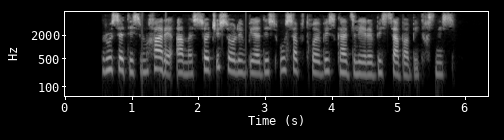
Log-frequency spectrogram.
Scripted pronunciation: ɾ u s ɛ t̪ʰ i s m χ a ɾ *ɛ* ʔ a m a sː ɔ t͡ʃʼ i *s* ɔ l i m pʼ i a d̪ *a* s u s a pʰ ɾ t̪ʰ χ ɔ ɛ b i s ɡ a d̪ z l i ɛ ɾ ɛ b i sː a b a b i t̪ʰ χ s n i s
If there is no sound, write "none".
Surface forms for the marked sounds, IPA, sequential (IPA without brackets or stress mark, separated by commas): ɛ, s, i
